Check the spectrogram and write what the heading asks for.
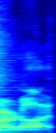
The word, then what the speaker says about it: Murdaugh: there for Mr Murdoch I think he calls himself murder I heard it today but I'm not sure how they how how they pronounce it down there in the low state I'm from Myrtle Beach I pronounce it like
